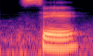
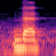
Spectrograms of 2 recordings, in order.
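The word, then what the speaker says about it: ث: Here as well, do not say the or se or sa. Rather, tha.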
